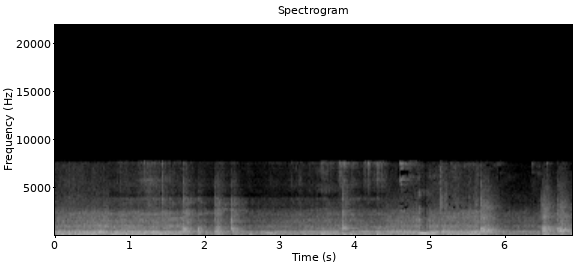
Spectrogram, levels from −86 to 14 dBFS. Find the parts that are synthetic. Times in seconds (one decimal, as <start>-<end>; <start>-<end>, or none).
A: 0.7-4.4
